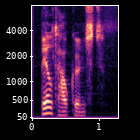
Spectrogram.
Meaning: artistic sculpting
- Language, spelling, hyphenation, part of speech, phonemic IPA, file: Dutch, beeldhouwkunst, beeld‧houw‧kunst, noun, /ˈbeːlt.ɦɑu̯ˌkʏnst/, Nl-beeldhouwkunst.ogg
